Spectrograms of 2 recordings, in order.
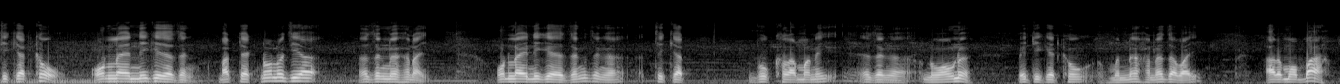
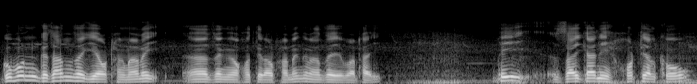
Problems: constant background noise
